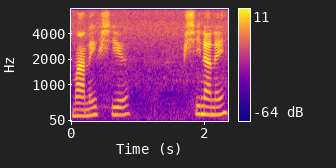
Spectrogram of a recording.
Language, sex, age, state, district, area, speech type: Bodo, female, 45-60, Assam, Udalguri, rural, spontaneous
